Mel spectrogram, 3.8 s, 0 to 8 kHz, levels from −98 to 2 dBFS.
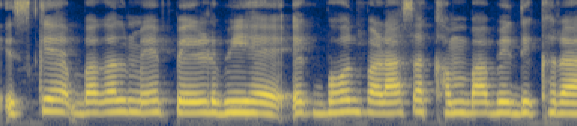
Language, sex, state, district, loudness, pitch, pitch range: Hindi, female, Jharkhand, Deoghar, -14 LUFS, 225 Hz, 220-230 Hz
